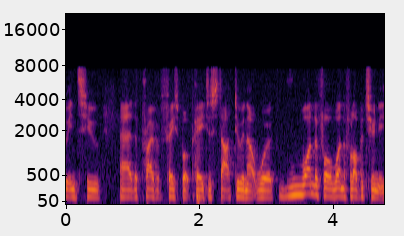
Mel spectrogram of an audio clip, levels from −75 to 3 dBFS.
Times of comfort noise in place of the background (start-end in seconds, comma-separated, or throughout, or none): 0.62-0.82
